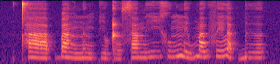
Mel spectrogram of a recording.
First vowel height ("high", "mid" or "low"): low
